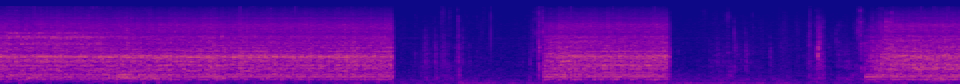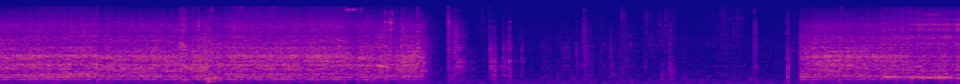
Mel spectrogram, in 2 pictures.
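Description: A lathe motor runs with a steady whir, stopping and starting again several times.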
